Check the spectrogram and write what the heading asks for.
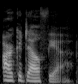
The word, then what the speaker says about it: Arkadelphia: this name and I'm very proud of myself Arkadelphia oh that's the one cuz I was going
